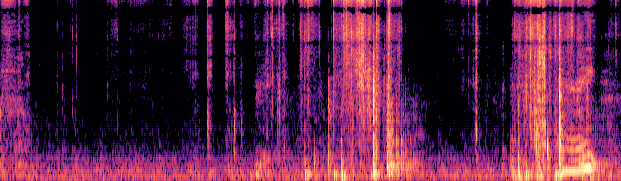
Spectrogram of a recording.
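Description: Scissors snip through a planner sticker sheet in a quiet room, with several close cuts and crinkling, rustling paper that builds toward the end. A faint voice murmurs at times.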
